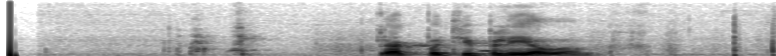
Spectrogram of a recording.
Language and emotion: Russian, neutral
